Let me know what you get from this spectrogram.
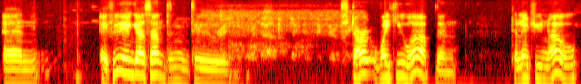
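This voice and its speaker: Folksy man, slightly high voice, dull lo-fi sound. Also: expressive, slow, pauses often, a little mellow, a little hiss or hum. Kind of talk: casual, rambling safety talk.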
